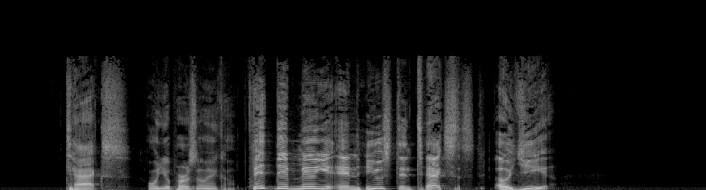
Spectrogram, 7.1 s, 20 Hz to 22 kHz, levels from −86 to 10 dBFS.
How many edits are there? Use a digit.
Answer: 3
